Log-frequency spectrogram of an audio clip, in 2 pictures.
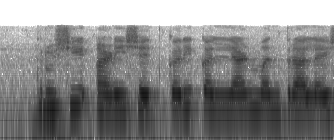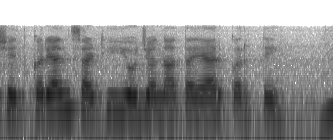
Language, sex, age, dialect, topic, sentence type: Marathi, female, 31-35, Standard Marathi, agriculture, statement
